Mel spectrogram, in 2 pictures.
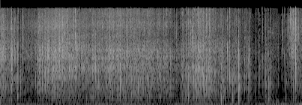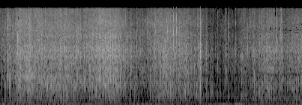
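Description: A small printed plastic pouch filled with blue sugar sprinkles is held by the top and shaken and squeezed with the fingers. It makes a steady, bright crinkling rustle with fine granular rattling, swelling and dipping in waves with a few sharper crackles.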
